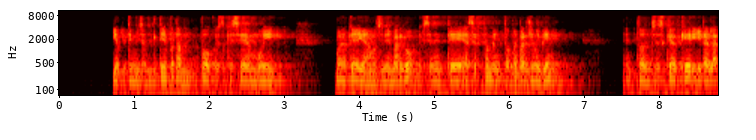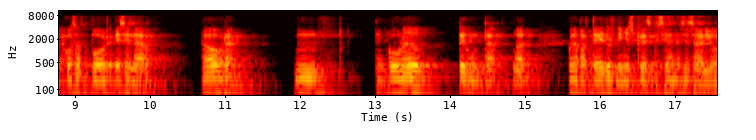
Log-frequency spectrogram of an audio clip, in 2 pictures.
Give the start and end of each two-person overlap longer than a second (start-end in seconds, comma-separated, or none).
none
